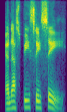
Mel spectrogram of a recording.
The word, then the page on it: NSPCC: American English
